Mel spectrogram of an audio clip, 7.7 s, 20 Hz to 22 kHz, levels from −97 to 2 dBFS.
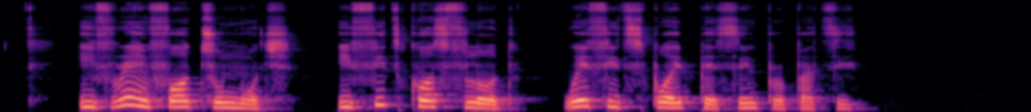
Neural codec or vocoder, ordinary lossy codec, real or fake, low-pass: none; none; real; none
